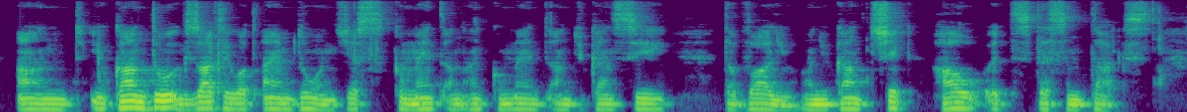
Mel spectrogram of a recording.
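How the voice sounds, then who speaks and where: At a fairly low pitch, a man talks with monotone, flat intonation and a somewhat breathy sound. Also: moderate pace. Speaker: programming tutor. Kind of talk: tutorial. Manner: hesitant, many fillers.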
